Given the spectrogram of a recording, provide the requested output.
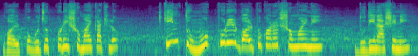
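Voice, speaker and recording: A woman narrating a scripted audio story in a dramatic storytelling style. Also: sits high.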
